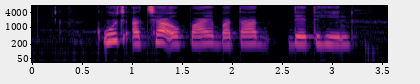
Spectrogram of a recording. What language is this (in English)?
Magahi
